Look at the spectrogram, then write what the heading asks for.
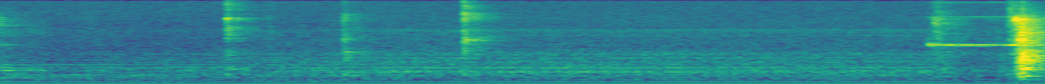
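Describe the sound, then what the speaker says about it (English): A microwave oven hums quietly and steadily, with a few faint clicks and ticks spread through the run and a short beep near the end. "I'm gonna put these in the microwave for just a few seconds."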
